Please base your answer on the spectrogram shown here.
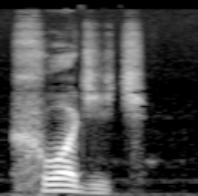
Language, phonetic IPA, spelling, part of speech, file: Polish, [ˈxwɔd͡ʑit͡ɕ], chłodzić, verb, Pl-chłodzić.ogg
